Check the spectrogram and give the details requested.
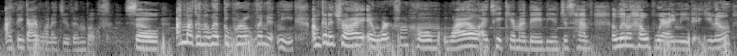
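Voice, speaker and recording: A woman's voice: medium pitch, normal speed, background noise. A woman in her twenties, a new mother, talking upbeat and chatty to her viewers in a casual vlog, filmed on a phone in a car. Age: 20s. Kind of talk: casual vlog talk to camera. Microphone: phone camera. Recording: loud background music over voice.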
